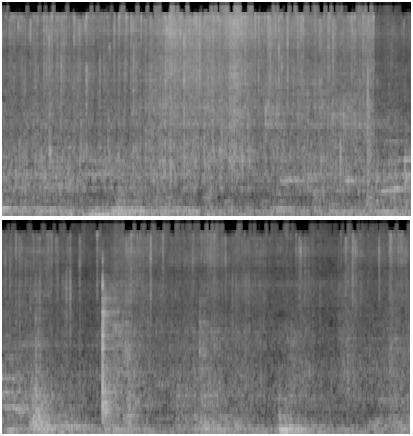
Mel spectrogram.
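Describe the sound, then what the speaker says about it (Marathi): Lachha paratha made from wheat dough fries in ghee on a pan, giving a steady close sizzle with occasional sharper crackles and a few soft scraping knocks as it is turned. "पलटत पलटत तूप लावून छान खरपूस असा पराठा भाजून घ्यायचा आहे"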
